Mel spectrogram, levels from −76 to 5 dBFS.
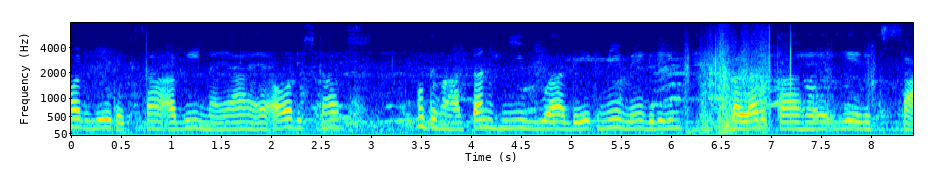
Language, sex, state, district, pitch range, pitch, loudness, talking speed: Hindi, female, Uttar Pradesh, Jalaun, 180-205 Hz, 195 Hz, -29 LUFS, 140 wpm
